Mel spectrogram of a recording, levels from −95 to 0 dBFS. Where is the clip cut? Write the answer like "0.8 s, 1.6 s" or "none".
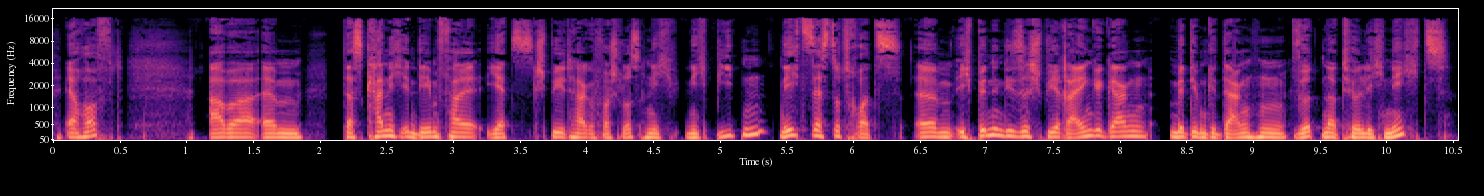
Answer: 2.0 s, 3.6 s, 4.4 s, 5.4 s, 8.3 s, 9.3 s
